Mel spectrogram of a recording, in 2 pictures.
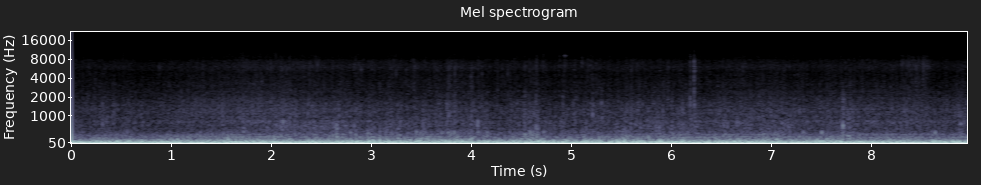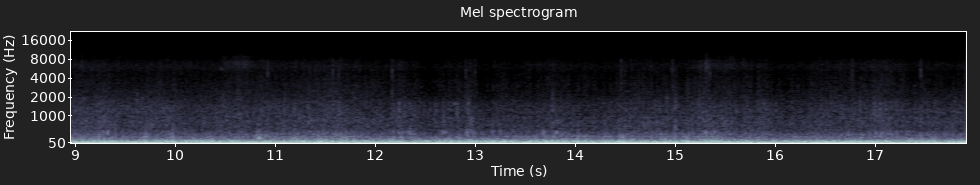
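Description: Tyres roll and crunch over a gravel track.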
